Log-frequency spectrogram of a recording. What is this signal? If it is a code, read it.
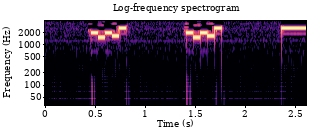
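Five-tone selective call (ZVEI), heard as quick runs of five tones, tones of about 80 ms. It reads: 85866 85866
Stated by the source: ZVEI five-tone call received on SDR.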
